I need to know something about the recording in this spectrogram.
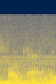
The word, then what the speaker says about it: Slocan: of was slan myself how do you say d Corporation of the village of slan is correct that's right well now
